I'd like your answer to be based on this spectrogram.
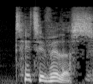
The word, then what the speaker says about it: Titivillus: In the Middle Ages, mistakes and spelling errors made while writing were blamed on a typo demon named Titivillus.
